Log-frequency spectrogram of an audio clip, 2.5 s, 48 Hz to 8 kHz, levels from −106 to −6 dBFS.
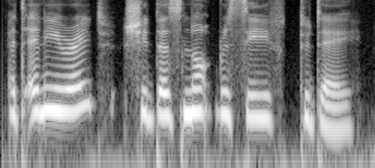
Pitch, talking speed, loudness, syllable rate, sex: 230 Hz, 215 wpm, -15 LUFS, 5.2 syllables/s, female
